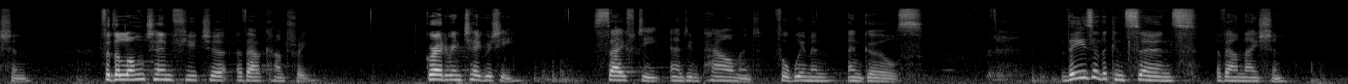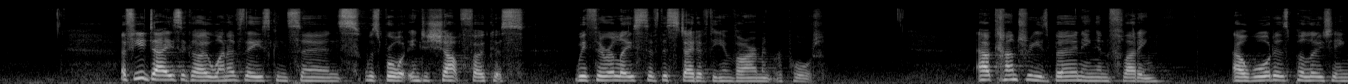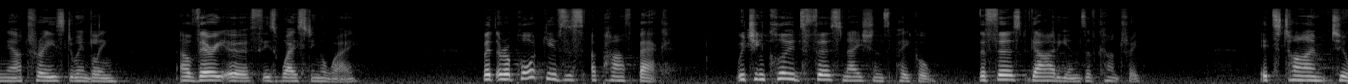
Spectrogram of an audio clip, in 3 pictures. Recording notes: Recording took place in the House of Representatives on July 26, 2022.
